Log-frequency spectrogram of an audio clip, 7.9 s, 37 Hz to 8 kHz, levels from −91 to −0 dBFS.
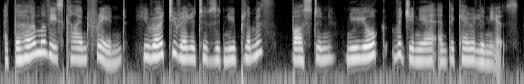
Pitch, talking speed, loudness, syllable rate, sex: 190 Hz, 160 wpm, -17 LUFS, 4.5 syllables/s, female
